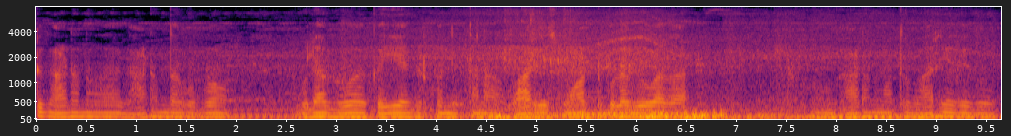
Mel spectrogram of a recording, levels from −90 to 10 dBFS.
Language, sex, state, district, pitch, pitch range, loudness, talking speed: Kannada, male, Karnataka, Bijapur, 95 Hz, 90-100 Hz, -19 LUFS, 110 wpm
